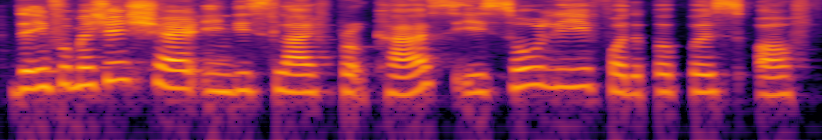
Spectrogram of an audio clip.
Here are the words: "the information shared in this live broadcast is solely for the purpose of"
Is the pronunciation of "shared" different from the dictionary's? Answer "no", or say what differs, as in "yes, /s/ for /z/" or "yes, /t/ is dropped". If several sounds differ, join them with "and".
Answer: yes, /d/ is dropped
